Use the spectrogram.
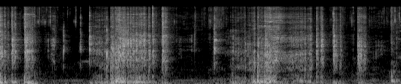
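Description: A metal utility blade scrapes and shaves crunchy flakes from a narrow, solid, dry beige soap bar held in the hand. The result is bright, gritty crunching in long rasping strokes broken by sharp, quick crackles, with little low end.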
